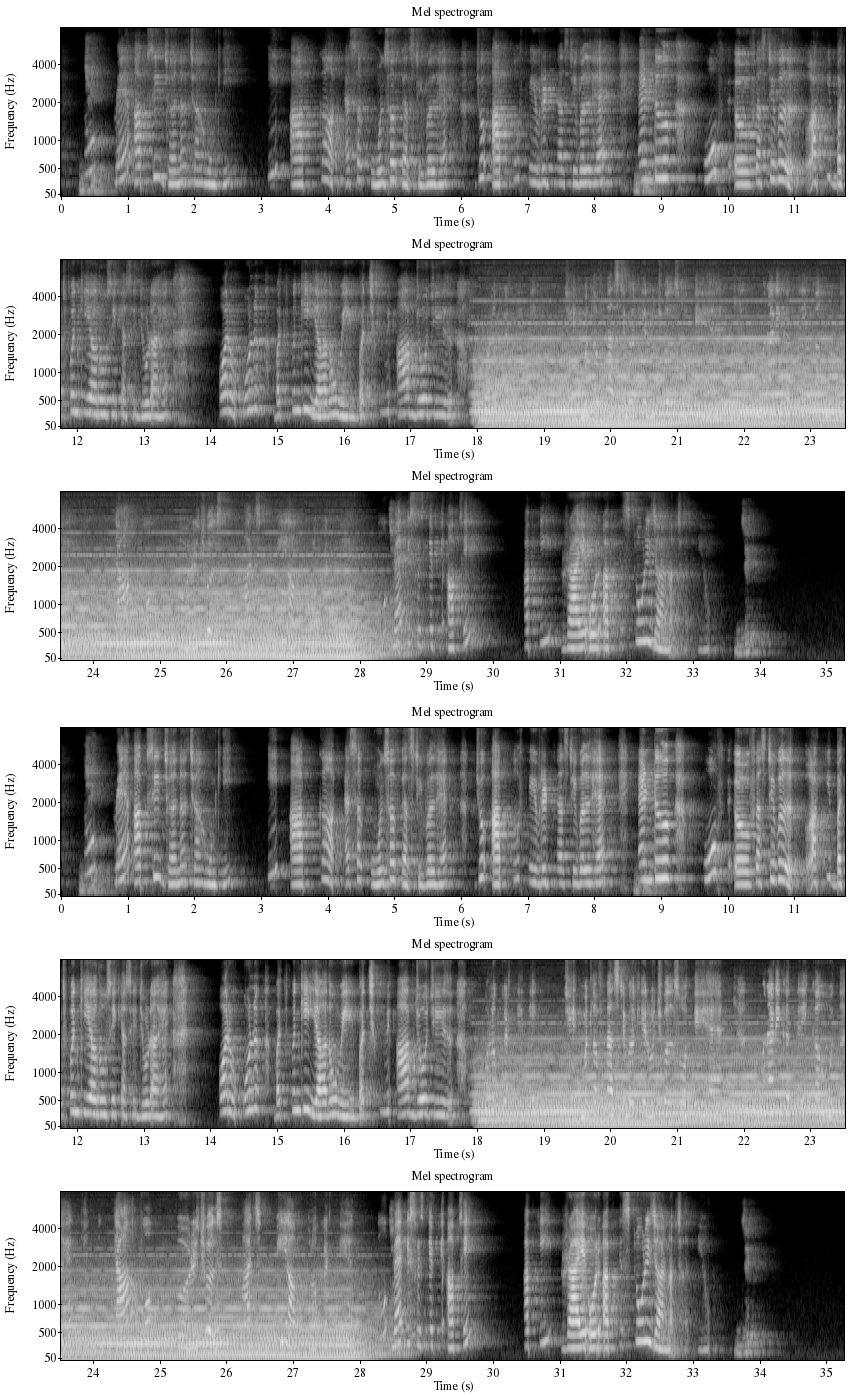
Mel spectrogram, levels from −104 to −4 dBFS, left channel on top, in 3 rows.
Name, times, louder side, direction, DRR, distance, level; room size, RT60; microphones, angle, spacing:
voice 1, 0.3-0.6 8.6-8.8 21.8-22.0 28.4-28.8 33.6-33.8, equal, 35° left, -5 dB, 5.4 m, -43 dB
voice 2, 0.8-2.6 3.1-9.4 9.6-13.7 14.1-17.8 18.1-18.9 19.3-23.7 24.3-24.9 25.3-25.9 26.2-27.9 28.3-29.7 30.5-33.2, right 5 dB, 55° right, 7 dB, 0.9 m, -28 dB
Organ, 17.9-28.8, left 1 dB, 15° left, 0.4 m, -21 dB
16.0 x 13.0 x 3.6 m, 0.81 s
head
